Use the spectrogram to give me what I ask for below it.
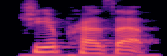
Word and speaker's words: Giapreza: you go to the Gia preza website and it's spelled g-i-a p as in Paul r e z as in zebra a geopreza they have a really great website very user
